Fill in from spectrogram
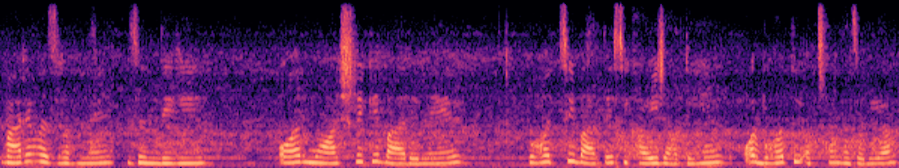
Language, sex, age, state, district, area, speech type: Urdu, female, 18-30, Delhi, East Delhi, rural, spontaneous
